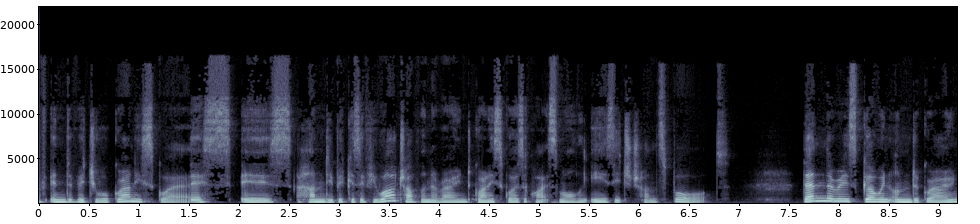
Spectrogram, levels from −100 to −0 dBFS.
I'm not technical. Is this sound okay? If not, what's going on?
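No. There are two problems.

At about 1.51 s, right after "individual granny", there is a skip ahead. The system that collects incoming audio had a backlog, so it threw away a stretch, roughly a second of speech, and jumped straight to newer audio. Nothing fills the gap: the speech simply leaps forward, the two sides are stitched together, and whatever was said in that missing second is gone.

From 2.11 s to 3.15 s, just before "if you are travelling", there is a jitter buffer speed-up. The receiver was still holding more audio than it wanted, so it trimmed many tiny slivers, together well under a tenth of a second, to catch up. The speech plays about 5% faster but keeps its normal pitch, so it sounds slightly rushed rather than higher.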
